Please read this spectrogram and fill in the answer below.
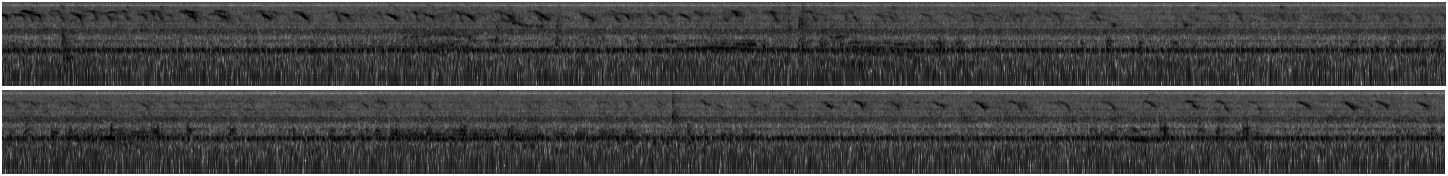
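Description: Chicks peeping: a steady stream of short, high peeps falling in pitch, several a second. A hen gives soft low clucks now and then, over a steady hum.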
